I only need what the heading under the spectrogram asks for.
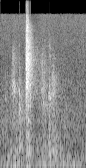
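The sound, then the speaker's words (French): A home's front door being opened, heard as a sharp latch click followed by a softer knock. “Ouvre la porte.”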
